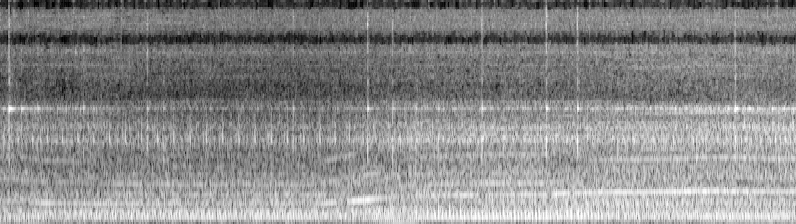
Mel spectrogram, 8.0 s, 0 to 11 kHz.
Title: Porsche 986 rattling sound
